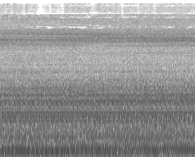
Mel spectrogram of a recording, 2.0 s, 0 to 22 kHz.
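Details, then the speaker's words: Electric lift fuel pump on a Chinese diesel mini excavator at 36.8 hours, after a spider nest was found as the problem: quiet steady single-pitch hum without stutter or rattle, pump running normally and pulling fuel. "oh yeah you can hear it little dude's ripping got to open that back up [Music] now I don't know oh yeah it's pulling"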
